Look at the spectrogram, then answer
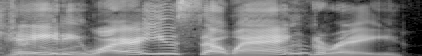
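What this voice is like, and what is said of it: Put-on Jewish mother accent. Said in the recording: “A Southern accent's one of the few accents I can kind of do... Oh, and Jewish mother”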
